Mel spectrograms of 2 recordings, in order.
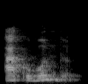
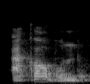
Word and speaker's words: Akobundo: Akubundo, thank you so much. Akobundo, yes, Akobundo, not Akubundo, Akobundo.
